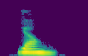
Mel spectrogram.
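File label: "녕", Korean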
